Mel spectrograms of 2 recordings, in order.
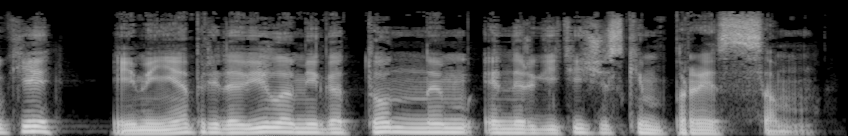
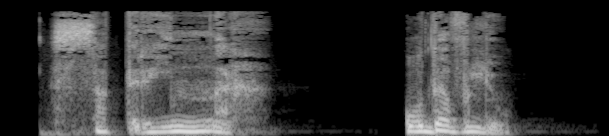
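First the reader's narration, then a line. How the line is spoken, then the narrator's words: Hissed. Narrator (Russian): смог прошипеть я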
